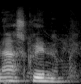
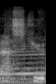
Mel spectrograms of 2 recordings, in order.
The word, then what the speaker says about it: Askren: I mean, Michael Buffer getting Ben Askren's name wrong as Ben Askew, that was kind of funny actually, but still, I don't know, man.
